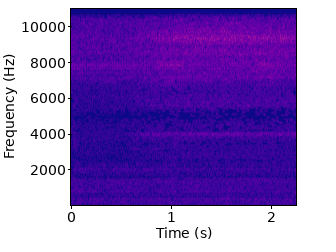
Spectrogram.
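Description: Faint, steady hiss of gas flowing out of a propane burner, fed from an outdoor gas canister whose valve has just been opened, before ignition.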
